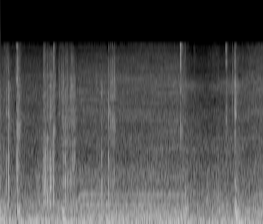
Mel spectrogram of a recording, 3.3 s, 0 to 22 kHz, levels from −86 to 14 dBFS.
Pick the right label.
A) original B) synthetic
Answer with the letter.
A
